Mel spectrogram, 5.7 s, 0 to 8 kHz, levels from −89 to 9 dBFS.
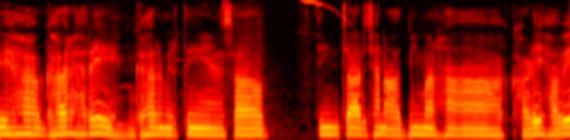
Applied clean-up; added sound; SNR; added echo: neural mask model RNNoise.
